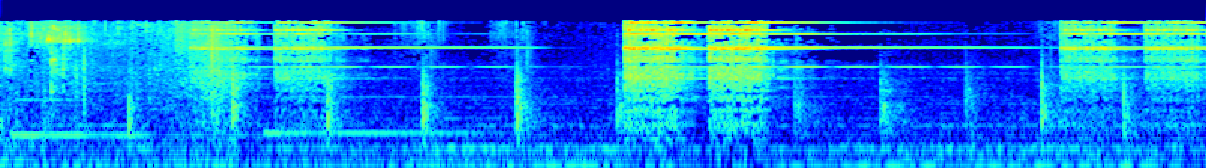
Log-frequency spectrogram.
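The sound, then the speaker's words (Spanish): A telephone rings in a room in several bright, repeated bursts separated by pauses, with faint clicks and movement between rings and no voices. “El teléfono está en la habitación donde está Kaplan y lo mira asustado.”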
